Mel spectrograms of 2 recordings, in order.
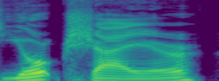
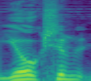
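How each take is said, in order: First: It is said with an American pronunciation. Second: It is said with a British pronunciation. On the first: "All of the American listeners will know it more as Yorkshire" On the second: "Yorkshire is a part of England"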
